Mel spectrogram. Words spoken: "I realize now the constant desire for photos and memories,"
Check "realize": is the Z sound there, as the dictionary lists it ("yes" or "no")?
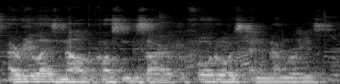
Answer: yes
